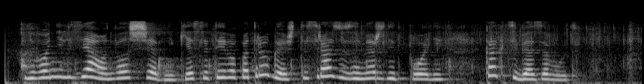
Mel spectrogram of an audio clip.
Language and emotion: Russian, positive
